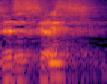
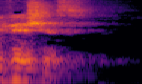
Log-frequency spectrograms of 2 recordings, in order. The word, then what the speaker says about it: viscous: Viscous. – Viscous material. – I can never read it. Viscous liquid. – Just don't say vicious.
